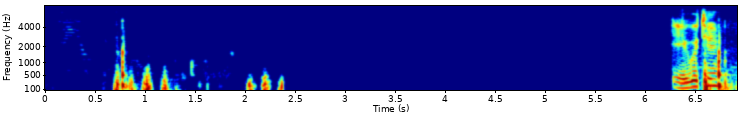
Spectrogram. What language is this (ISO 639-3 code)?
guj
